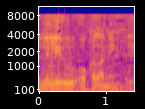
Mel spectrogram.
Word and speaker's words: Liliuokalani: I used to live on Oahu during the Onipa'a, the 100th anniversary of the overthrow of the government under Queen Liliuokalani. Did I say that right? – You said it pretty good. Liliuokalani.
